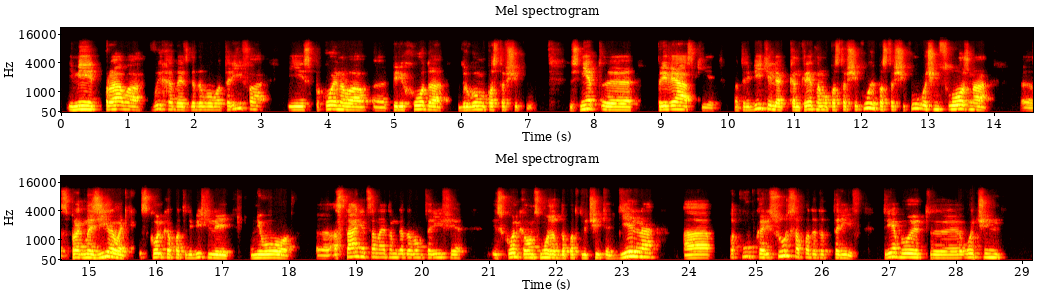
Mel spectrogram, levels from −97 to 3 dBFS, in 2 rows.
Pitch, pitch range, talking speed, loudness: 160 Hz, 150-175 Hz, 110 wpm, -22 LUFS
